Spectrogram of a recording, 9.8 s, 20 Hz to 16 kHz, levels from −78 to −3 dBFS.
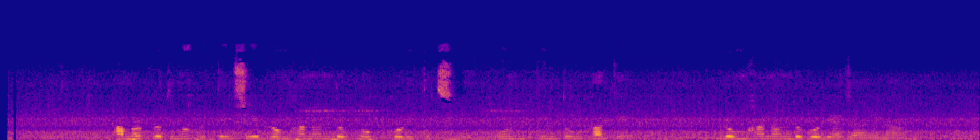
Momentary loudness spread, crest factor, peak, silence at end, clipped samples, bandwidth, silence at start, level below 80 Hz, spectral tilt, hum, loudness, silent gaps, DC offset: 15 LU; 22 dB; -8 dBFS; 0 s; under 0.1%; 11.5 kHz; 0.05 s; -60 dBFS; -4.5 dB/octave; none; -31 LUFS; none; under 0.1%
